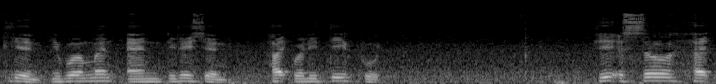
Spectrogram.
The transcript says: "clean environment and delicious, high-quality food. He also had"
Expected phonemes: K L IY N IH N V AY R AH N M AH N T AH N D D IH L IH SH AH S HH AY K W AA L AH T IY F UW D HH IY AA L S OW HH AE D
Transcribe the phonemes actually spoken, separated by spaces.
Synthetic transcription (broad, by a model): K L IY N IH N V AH L M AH N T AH N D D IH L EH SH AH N HH AY K W AA L AH T IY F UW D HH IY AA S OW HH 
